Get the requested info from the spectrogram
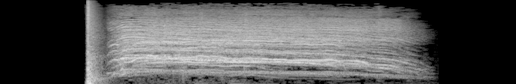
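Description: A single sharp balloon pop about a second in, then a crowd of children shouting and cheering for about four seconds, fading out.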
